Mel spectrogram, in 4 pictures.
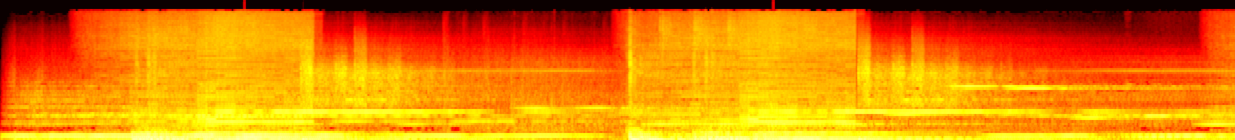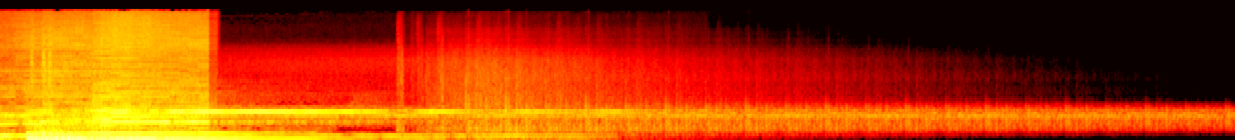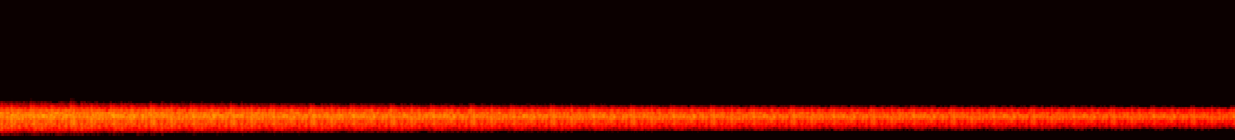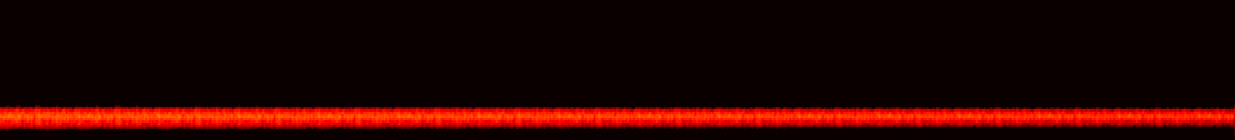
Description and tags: Cinematic noise, stretch , filters ,EQ,Modular, Twist and turn it around audio conecctions.
keyboard, synthie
